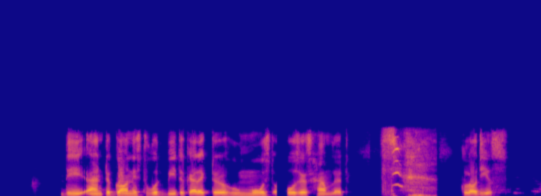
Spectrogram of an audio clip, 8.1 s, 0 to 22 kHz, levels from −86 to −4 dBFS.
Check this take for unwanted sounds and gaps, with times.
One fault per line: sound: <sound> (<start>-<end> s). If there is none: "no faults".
sound: dropout (4.2-4.3 s)
sound: sneeze (5.7-6.6 s)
